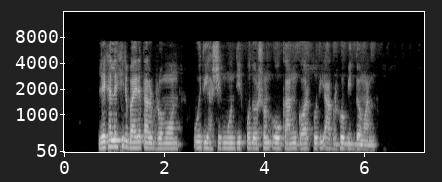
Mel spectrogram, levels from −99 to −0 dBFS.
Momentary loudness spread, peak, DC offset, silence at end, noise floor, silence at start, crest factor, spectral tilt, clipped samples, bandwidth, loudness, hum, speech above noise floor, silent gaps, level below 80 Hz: 10 LU; -8 dBFS; under 0.1%; 1 s; under -90 dBFS; 0.7 s; 20 dB; -5.5 dB/octave; under 0.1%; 7.4 kHz; -28 LUFS; none; over 63 dB; none; -68 dBFS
